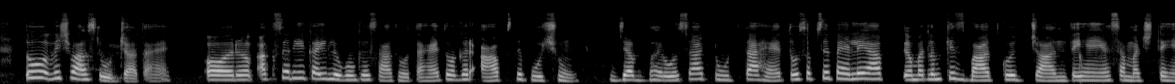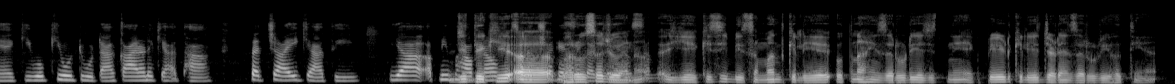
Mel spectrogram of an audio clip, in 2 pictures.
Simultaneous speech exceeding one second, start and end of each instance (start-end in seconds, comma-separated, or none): 16.2-18.4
